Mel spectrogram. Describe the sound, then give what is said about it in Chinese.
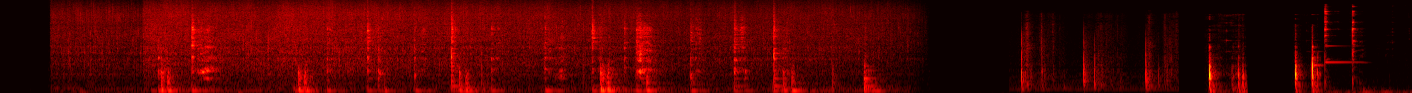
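A meal being cooked in a kitchen: a loud, steady sizzle of frying with repeated stirring scrapes and knocks for about nine seconds, then a pause and a few sharp clinks of utensils or dishes. “好了，去给孩子们做饭吧，难得回来一次，得让孩子吃点好的。”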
